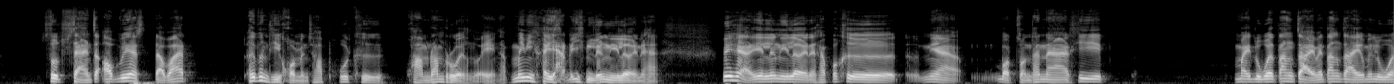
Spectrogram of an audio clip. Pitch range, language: 90-125 Hz, Thai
